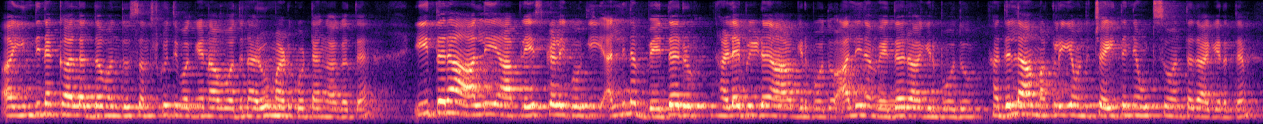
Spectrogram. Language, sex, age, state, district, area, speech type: Kannada, female, 18-30, Karnataka, Hassan, urban, spontaneous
